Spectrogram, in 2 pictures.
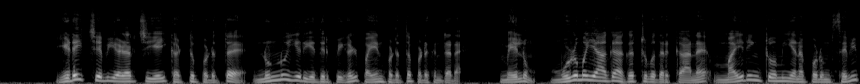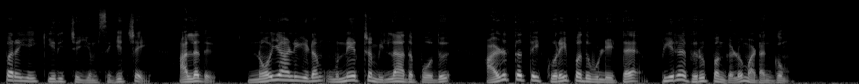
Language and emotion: Tamil, neutral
